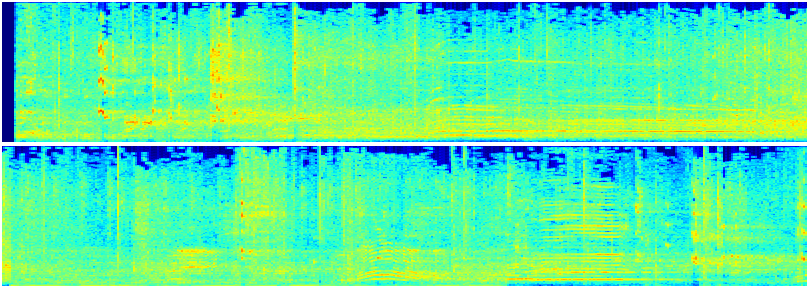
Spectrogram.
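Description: Basketball game sounds in an arena: a ball bouncing on the hardwood court and sneakers squeaking in short sharp chirps, over music and voices.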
